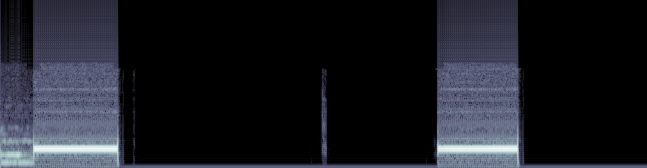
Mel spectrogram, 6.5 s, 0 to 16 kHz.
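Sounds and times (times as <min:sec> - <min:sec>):
long steady telephone line tones while a call is being transferred: 0:00.4 - 0:01.2, 0:04.4 - 0:05.2.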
